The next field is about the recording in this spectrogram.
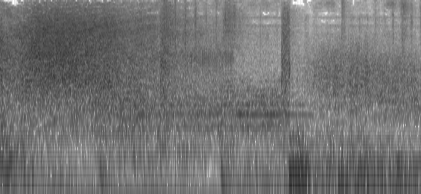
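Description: Artillery fire during an infantry training exercise: a single heavy boom bursts out over a broad, wind-like rumbling roar that fills the whole clip.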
